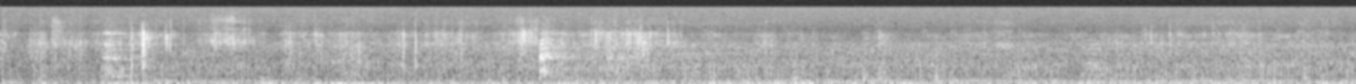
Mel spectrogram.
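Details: Purring of a young female stray kitten found in a neighborhood while playing with a person: a steady low rumble runs throughout, with light handling rustles and scattered soft clicks above it.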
